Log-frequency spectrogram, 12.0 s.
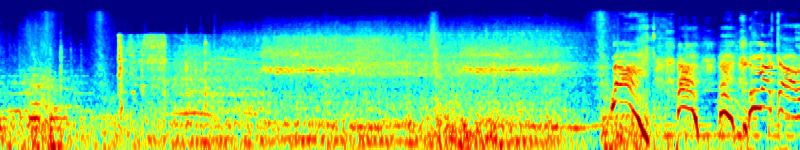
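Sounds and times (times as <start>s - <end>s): car ignition start: 1.8s - 3.2s
car engine humming: 1.8s - 9.0s.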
